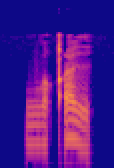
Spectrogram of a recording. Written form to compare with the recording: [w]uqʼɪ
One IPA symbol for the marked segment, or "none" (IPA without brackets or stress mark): w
